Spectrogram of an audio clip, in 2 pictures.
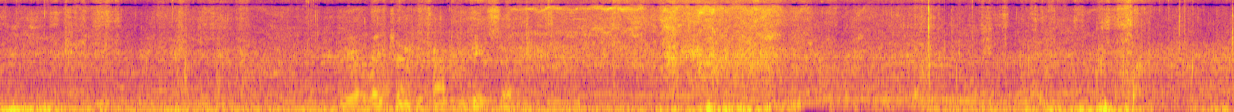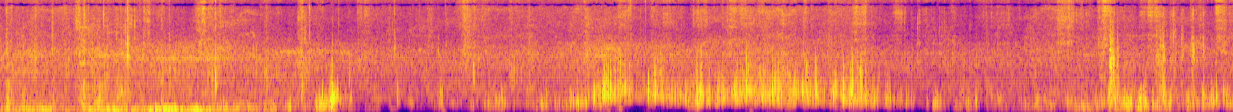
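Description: Plastic tyres scrape and grind on rough stone.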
